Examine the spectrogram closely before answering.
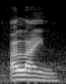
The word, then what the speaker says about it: align: जैसे ये ALIGN अलाइन, अलाइन में क्या है, इसमें एन क्या है, लास्ट में है, लास्ट से पहले क्या आ गया जी, तो इसका मतलब जी को हम नेग्लेक्ट कर देंगे।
